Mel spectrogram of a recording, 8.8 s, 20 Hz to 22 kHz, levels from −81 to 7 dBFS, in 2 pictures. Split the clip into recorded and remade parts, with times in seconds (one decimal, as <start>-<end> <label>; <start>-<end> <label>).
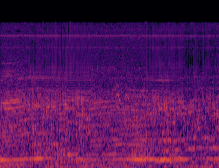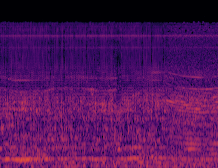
0.0-0.5 recorded; 0.5-1.8 remade; 1.8-2.9 recorded; 2.9-7.7 remade; 7.7-8.8 recorded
